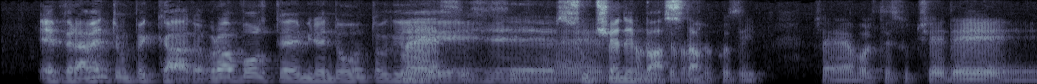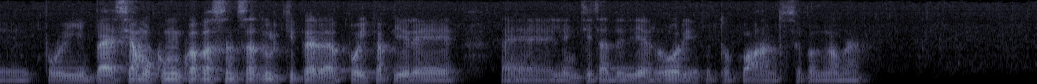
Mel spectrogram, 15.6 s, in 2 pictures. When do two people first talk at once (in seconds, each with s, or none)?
3.0 s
